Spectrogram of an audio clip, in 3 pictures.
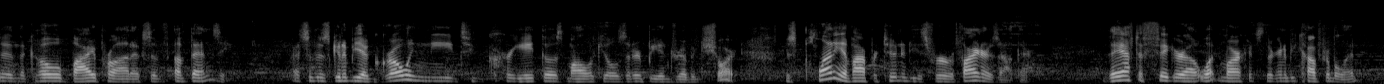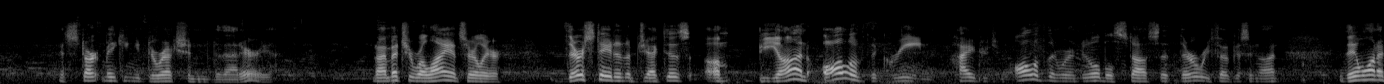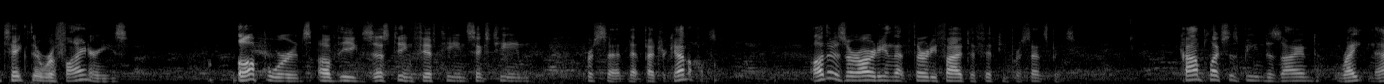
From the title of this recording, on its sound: Live at AFPM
